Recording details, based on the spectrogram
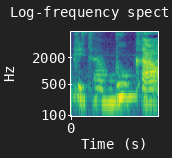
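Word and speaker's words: كتابك: We add the small u, kitabuka, only to connect the possessive adjective to the word itself. So it's only for pronunciation matters, and it doesn't matter if you pronounce it or not. It just helps you connect the letters.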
